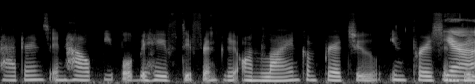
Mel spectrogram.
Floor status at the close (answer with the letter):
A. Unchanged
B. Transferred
B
